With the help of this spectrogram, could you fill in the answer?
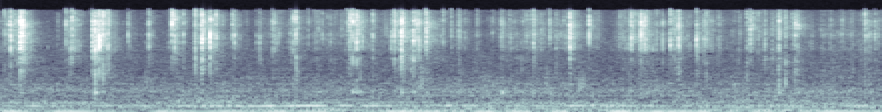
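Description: Fingertips with painted nails reach into a small clear glass jar, about half full of dried green mint-like herb leaves, and crush and crumple the dry leaves. Bright, crunchy crinkling comes in quick, dense bursts over a faint steady low hum.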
